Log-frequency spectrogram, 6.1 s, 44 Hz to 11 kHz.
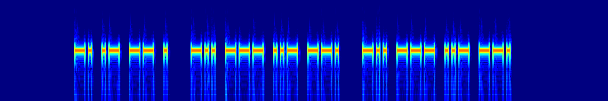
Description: Morse code, heard as a keyed tone, about 34 wpm, 700 Hz. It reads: NAME DOUG DOUG
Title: Practice QSO - Exchange 1 - Beginning - 35wpm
